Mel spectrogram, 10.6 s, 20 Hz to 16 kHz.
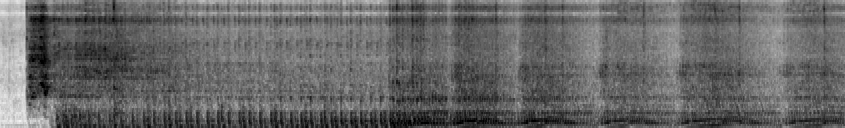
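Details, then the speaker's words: Suzuki VS1400 Intruder V-twin after cleaning gummed-up carburettors; fires straight away, strong even beat, revs rising and falling cleanly, running on its own. "Okay, she is running on her own. She is running on her own."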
